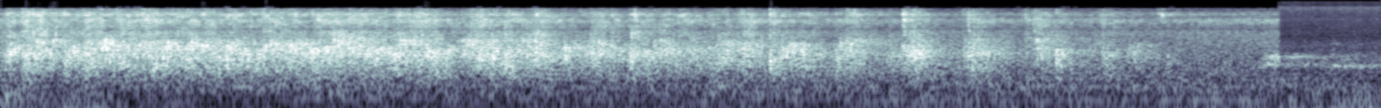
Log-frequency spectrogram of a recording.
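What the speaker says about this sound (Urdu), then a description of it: "زوردار تالیوں میں۔" Loud, sustained applause from a church congregation at the Feast of the Translation of the Relics of St. Dominic, dense clapping filling the whole stretch and fading slightly before cutting off at the end.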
